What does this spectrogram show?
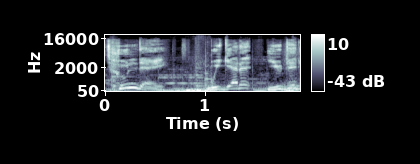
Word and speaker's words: Hyundai: And actually, it's pronounced Hyundai.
